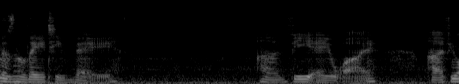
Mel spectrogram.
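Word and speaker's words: Vay: she is a woman her name is laity vey uh v-a-y uh if you want to go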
